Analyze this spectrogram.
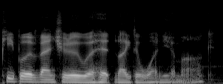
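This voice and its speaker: A man hosting a livestream, chatting casually in a rambling, animated way. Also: on the low side, fast talker, gravelly, dry recording, soft background music. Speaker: livestream host.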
